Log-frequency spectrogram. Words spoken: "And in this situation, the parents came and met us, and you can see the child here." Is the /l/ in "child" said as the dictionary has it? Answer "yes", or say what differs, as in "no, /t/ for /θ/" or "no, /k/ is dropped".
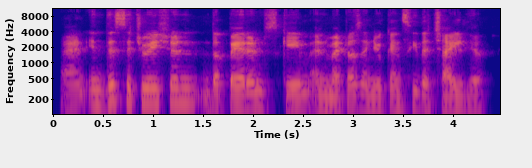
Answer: yes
